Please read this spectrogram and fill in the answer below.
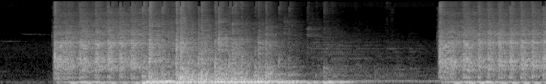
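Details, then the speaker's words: Old Ford junk auction truck at its first start attempt: catches and revs about two seconds, then fades and dies; the fuel pump isn't heard running, seized and not feeding fuel. "alright so what's happening is no fuel pump I don't hear it running it started fired right up just for a second but the fuel pump is not continuing to run"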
